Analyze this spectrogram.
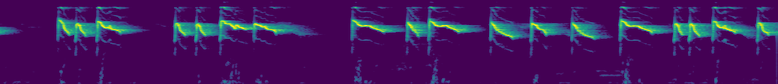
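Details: White-eye in lively forest-style ngalas song with sharp nembak bursts, used as a lure to get untrained white-eyes singing: high, thin, downslurred whistled notes in quick clusters of three to four, repeated with brief pauses, no other sounds.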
